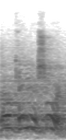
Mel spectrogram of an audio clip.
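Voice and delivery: high-pitched, light, easy agreement; nonchalant guests. Retold or imitated. Coach imitates people casually agreeing to a party, nonchalant. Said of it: "It was so nonchalant".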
